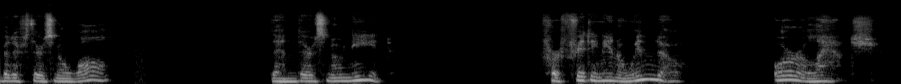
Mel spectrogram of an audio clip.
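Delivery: slow delivery with long pauses. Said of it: "I'm gonna read it slowly".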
